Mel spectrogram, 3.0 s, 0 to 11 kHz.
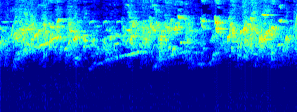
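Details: European goldfinch singing, recorded 11 September 2018: a dense, continuous stream of high, tinkling twitters and chirps with quick trills and short rising whistles, hardly pausing across the whole stretch.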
